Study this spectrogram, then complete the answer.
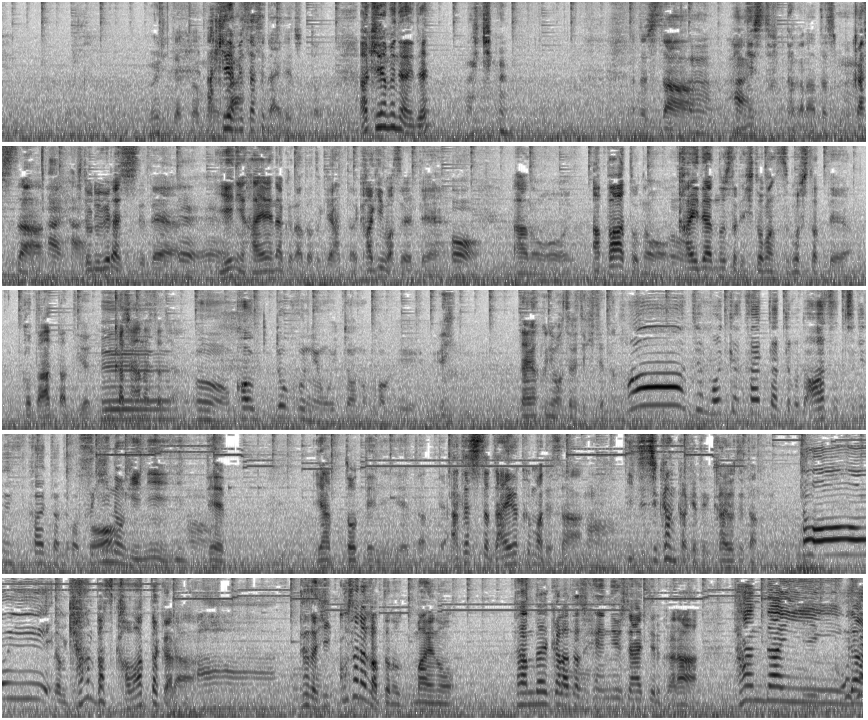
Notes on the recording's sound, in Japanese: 2人組。ドライブ収録。ロードノイズごめんね。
